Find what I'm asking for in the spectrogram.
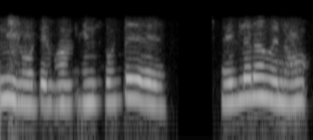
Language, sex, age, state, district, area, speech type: Tamil, female, 30-45, Tamil Nadu, Mayiladuthurai, rural, conversation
